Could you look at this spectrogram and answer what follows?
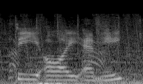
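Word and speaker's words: Daim: But back when you found it in British shops, not IKEA, it was always spelled like D-I-M-E. I'm not sure why. I mean, you'd pronounce that dime anyway.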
